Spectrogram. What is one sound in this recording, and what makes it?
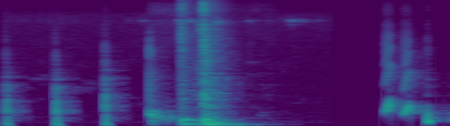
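A door opens and shuts with a creak.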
